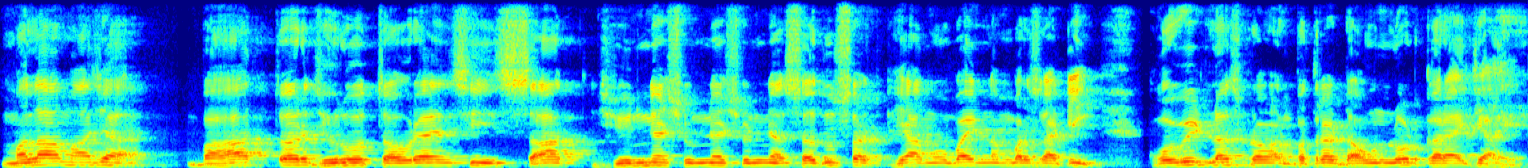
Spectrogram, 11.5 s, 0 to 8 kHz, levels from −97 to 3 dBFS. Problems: none marked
